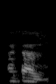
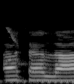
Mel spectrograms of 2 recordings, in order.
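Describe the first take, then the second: First: Said in the usual way. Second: अटला called with the final ला lengthened, a little louder; prolonged call. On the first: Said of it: "क्या था?". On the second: Shown as a demonstration. Teacher demonstrates the drawn-out pluta vowel by calling a name. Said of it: "अगर हम उसको आवाज़ करके मतलब पुकारते हैं तो".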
